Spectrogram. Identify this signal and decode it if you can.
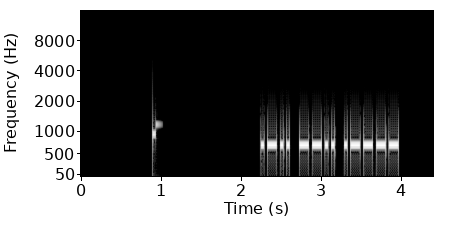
Morse code, heard as a keyed tone, about 30 wpm, 700 Hz. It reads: LZ1
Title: Callsign Prefixes for Top 25 DXCC - 30wpm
